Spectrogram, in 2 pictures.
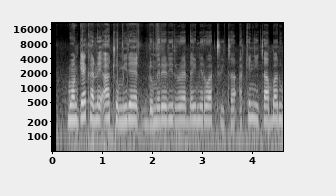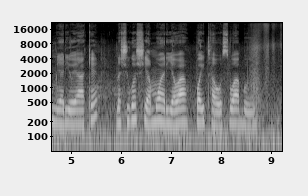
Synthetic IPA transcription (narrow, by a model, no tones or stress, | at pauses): mwaŋɡɛkaneʔatomiɾɛdomeɾeɾiɾɔɾɔjadaineɾwatwitaʔakeɲitabaɾumeaɾiɔjakɛ | naʃuɣɔʃiamwaɾiawawaitʰaoswaboi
